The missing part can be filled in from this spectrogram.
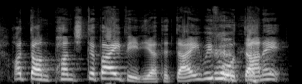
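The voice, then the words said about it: Put-on generic London accent. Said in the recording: “That was just an impression of a generic London man.”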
